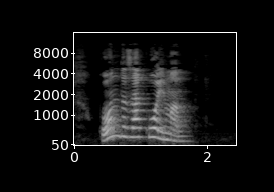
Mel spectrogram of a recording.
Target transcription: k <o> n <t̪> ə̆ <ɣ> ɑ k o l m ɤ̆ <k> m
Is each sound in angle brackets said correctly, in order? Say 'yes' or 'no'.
yes, no, no, no

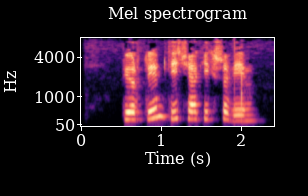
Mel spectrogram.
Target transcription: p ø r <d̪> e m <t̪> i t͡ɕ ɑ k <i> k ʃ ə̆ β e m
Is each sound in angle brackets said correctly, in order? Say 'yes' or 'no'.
no, yes, yes

